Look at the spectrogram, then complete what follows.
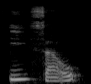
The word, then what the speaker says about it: Isao: des gens qui s'appellent Isao. OK? Ça, c'est souvent des hommes. Ça commence par la lettre I. OK? Donc, ça se dit Isao.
